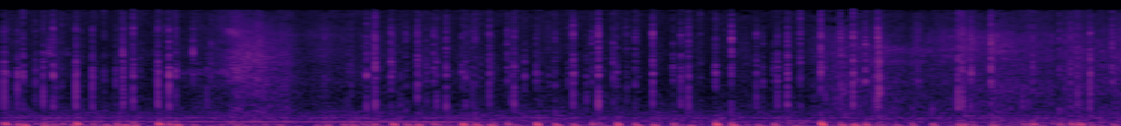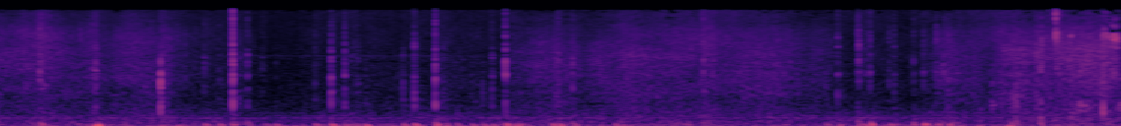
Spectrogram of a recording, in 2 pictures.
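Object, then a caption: Flat metal tin box. Long nails tap rapidly on the lid and edges of a flat, hollow, gold metal teddy bear tin held in the hands. The result is a quick, continuous patter of short, dry clicks that die away almost instantly, over a steady low hum.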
